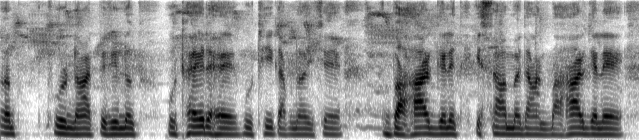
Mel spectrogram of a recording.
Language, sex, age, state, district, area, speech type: Maithili, male, 60+, Bihar, Purnia, rural, spontaneous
